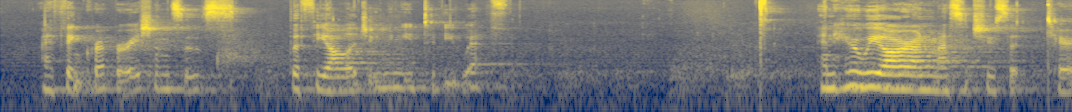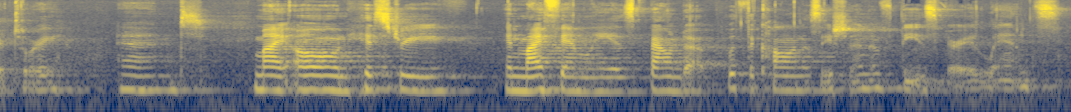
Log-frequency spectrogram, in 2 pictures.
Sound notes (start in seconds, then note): none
